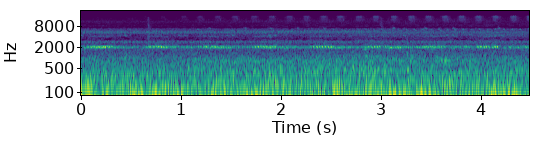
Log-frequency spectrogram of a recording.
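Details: Chirping crickets on an evening outdoors near a deck, pulses repeating steadily about twice a second, a faint tick early on, all over a persistent low rumble.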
